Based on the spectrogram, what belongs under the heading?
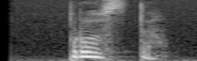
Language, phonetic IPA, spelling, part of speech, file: Russian, [ˈprostə], просто, adverb / adjective, Ru-просто.ogg
- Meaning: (adverb) simply, plainly, just; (adjective) 1. it is simple, it is just 2. short neuter singular of просто́й (prostój)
